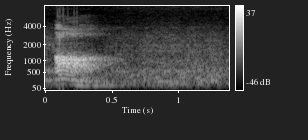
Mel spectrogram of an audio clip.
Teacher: এই স্বরধ্বনি যখন আমরা উচ্চারণ করছি তখন ওষ্ঠের কোনো বিকৃতি সেভাবে ঘটে না, সেজন্য আমরা একে নাম দেব নিরপেক্ষ স্বরধ্বনি।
